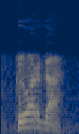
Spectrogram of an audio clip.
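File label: "keluarga", Indonesian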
